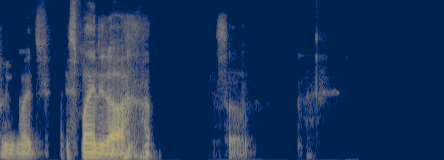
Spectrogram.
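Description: Two young men laugh into microphones.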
